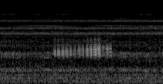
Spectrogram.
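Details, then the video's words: Black-eyed litter frog call during wrestling, Central Catchment Nature Reserve, Singapore, 19 Nov 2016; one raspy pulsed burst lasting about half a second over continuous insect buzz. "Wrestling behaviour of black-eyed litter frogs"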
